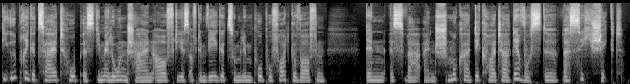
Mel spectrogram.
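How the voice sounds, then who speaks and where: A woman reading a children's storybook aloud, gentle and measured, as if telling it to a child. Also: fairly low pitch, steady tone, dry recording.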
